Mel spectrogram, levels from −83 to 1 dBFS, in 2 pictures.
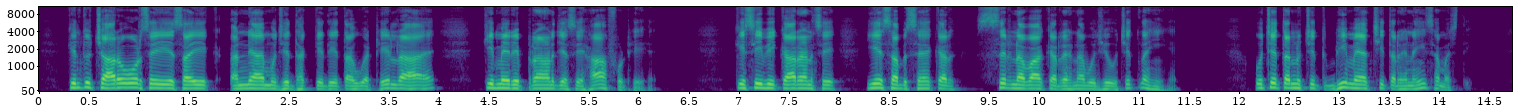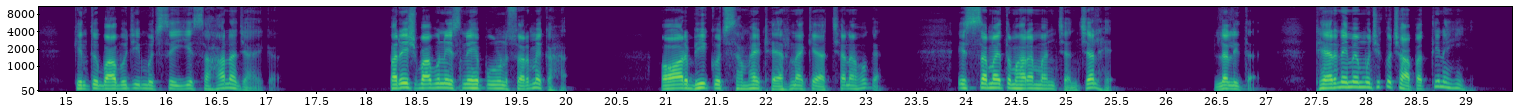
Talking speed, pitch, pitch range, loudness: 165 wpm, 140 Hz, 120-155 Hz, -22 LUFS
